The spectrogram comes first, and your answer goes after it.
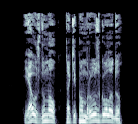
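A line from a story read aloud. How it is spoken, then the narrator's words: Exclamation. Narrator (Russian): воскликнул человек-шар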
